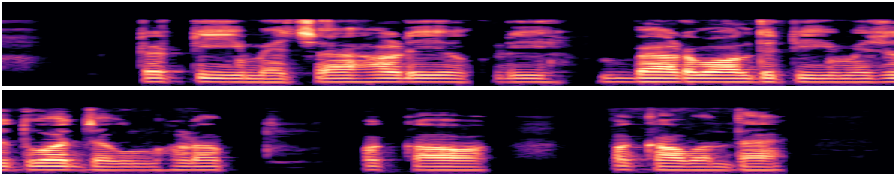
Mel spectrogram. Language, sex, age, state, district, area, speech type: Dogri, male, 18-30, Jammu and Kashmir, Samba, urban, spontaneous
